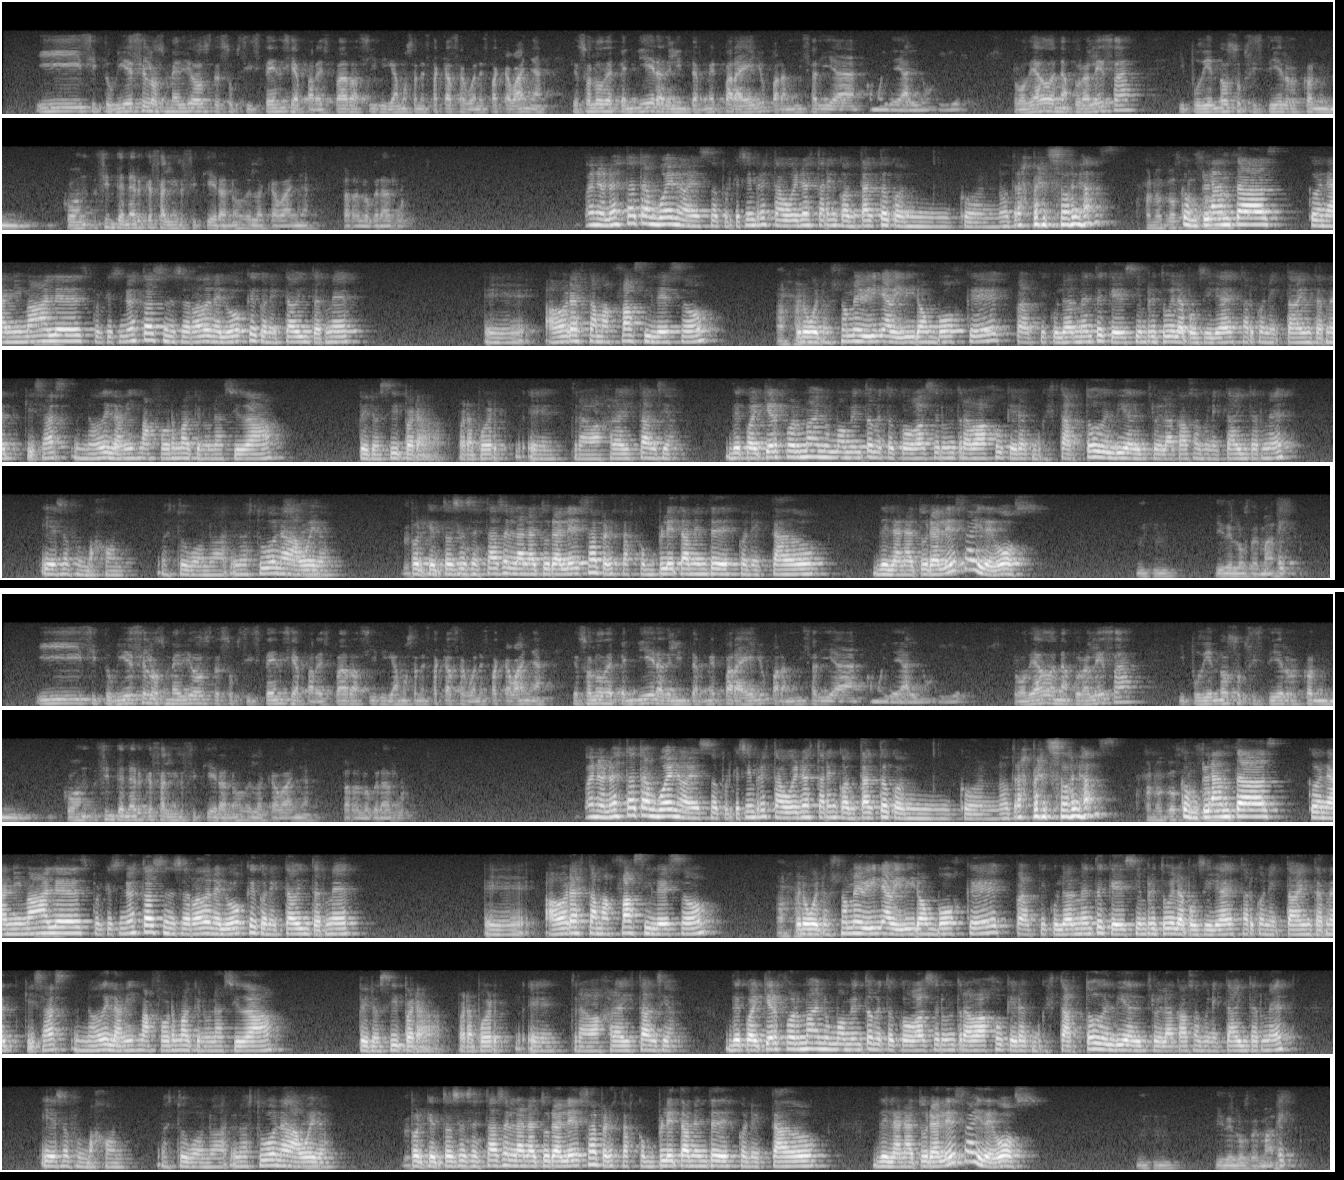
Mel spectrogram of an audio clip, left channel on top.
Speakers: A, on the left; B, on the right.
A: y si tuviese los medios de subsistencia para estar así, digamos, en esta casa o en esta cabaña, que solo dependiera del internet para ello, para mí sería como ideal, ¿no? Vivir rodeado de naturaleza y pudiendo subsistir con, con, sin tener que salir siquiera, ¿no? De la cabaña para lograrlo.
B: Bueno, no está tan bueno eso, porque siempre está bueno estar en contacto con, con otras <laughs> personas
A: Con otras
B: con
A: personas.
B: plantas, con animales,
A: ujú,
B: porque si no estás encerrado en el bosque conectado a internet, eh, ahora está más fácil eso,
A: Ajá.
B: pero bueno, yo me vine a vivir a un bosque particularmente que siempre tuve la posibilidad de estar conectada a internet, quizás no de la misma forma que en una ciudad, pero sí para, para poder eh, trabajar a distancia. De cualquier forma, en un momento me tocó hacer un trabajo que era como que estar todo el día dentro de la casa conectada a internet y eso fue un bajón. No estuvo, no no estuvo nada
A: Sí,
B: bueno.
A: definitivo.
B: porque entonces estás
A: ajá,
B: en la naturaleza, pero estás completamente desconectado de la naturaleza y de vos.
A: ujú, Y de los demás.
B: Hay,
